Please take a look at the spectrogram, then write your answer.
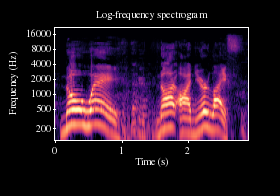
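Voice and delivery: loud, high shouted refusal; panicked student refusal. Acted. Student refusing a canoe trip with the teacher, shouted in horror. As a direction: shout it in comic horror, drawn out.

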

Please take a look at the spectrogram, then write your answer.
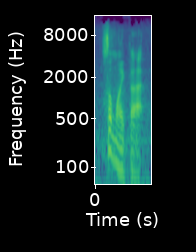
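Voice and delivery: ordinary delivery

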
